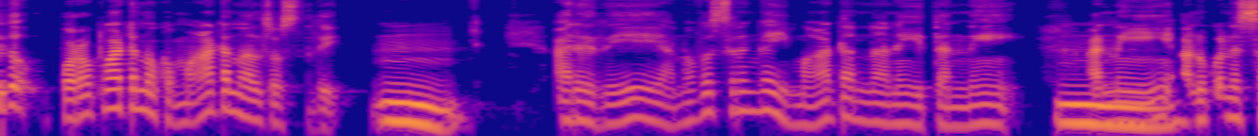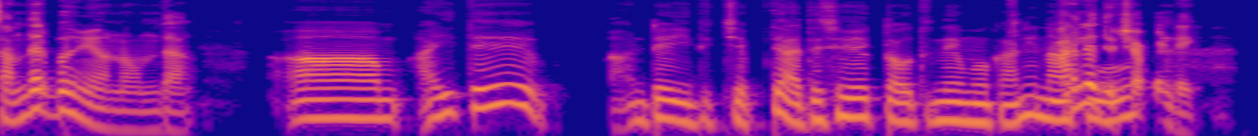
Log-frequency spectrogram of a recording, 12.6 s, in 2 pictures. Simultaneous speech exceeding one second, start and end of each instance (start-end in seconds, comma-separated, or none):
none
